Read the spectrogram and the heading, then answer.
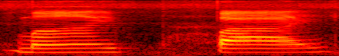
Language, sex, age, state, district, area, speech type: Goan Konkani, female, 30-45, Goa, Murmgao, rural, spontaneous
